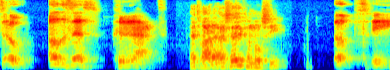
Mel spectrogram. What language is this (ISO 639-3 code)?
nld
